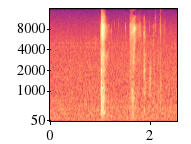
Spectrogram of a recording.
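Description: A cat gives a brief soft chirp close by.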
